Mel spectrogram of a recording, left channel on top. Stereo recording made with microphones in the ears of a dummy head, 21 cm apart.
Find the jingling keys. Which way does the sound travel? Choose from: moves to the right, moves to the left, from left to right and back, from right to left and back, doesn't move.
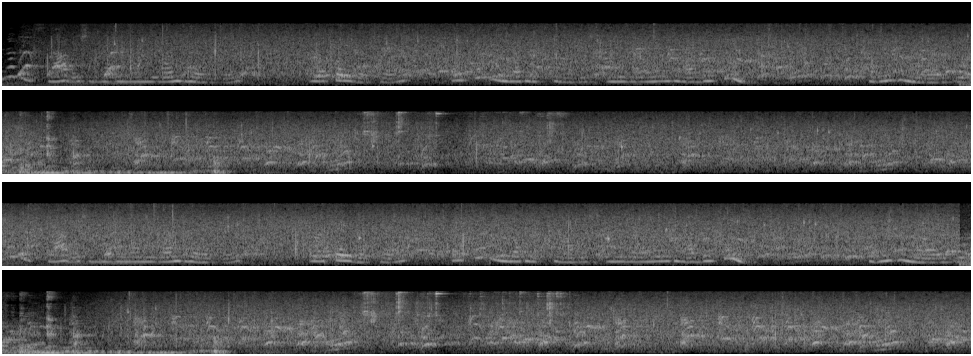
moves to the right.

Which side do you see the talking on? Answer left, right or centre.
centre.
